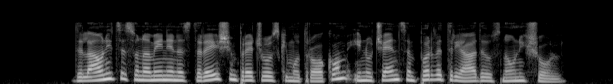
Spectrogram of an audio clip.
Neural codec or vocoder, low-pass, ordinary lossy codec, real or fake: none; 7.2 kHz; none; real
